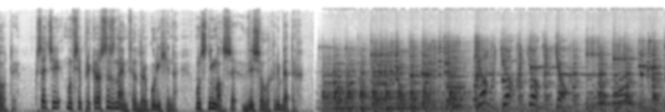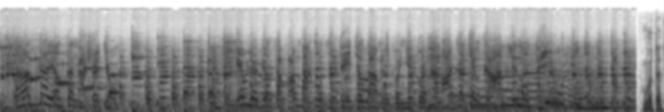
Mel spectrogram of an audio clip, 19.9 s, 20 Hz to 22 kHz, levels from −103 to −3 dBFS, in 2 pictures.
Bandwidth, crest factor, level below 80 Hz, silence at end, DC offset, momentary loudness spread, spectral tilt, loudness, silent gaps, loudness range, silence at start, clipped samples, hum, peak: 16.5 kHz; 12 dB; -34 dBFS; 0 s; under 0.1%; 5 LU; -5.5 dB/octave; -19 LUFS; none; 3 LU; 0 s; under 0.1%; none; -8 dBFS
